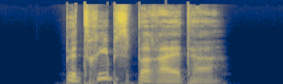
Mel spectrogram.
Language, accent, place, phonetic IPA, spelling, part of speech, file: German, Germany, Berlin, [bəˈtʁiːpsbəˌʁaɪ̯tɐ], betriebsbereiter, adjective, De-betriebsbereiter.ogg
- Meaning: inflection of betriebsbereit: 1. strong/mixed nominative masculine singular 2. strong genitive/dative feminine singular 3. strong genitive plural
